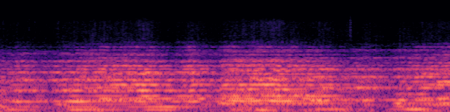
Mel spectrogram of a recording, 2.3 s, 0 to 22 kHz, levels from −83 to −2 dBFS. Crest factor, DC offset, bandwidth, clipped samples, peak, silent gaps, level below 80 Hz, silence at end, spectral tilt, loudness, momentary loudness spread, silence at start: 14 dB; under 0.1%; 11 kHz; under 0.1%; -8 dBFS; none; -44 dBFS; 0 s; -7 dB/octave; -23 LUFS; 6 LU; 0 s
